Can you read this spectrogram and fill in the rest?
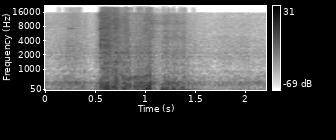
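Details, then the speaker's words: Lotos LTP5000D plasma cutter at 50 after poor cutting at 30: about a second of harsh steady rushing roar, even without sputtering; solid cuts, clamp cable not hot; normal plasma cutting. "pretty good solid cuts e all right okay cable's not hot it's a good sign real good sign"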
